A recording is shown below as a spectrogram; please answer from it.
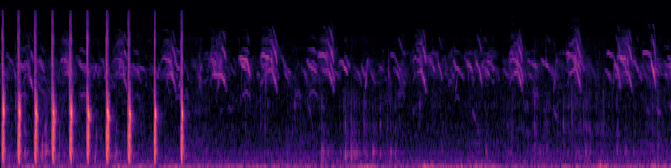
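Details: A rapid series of about nine loud sharp clicks opens, then chicks in a water pool take over with scattered high, downward-slurred peeps.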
